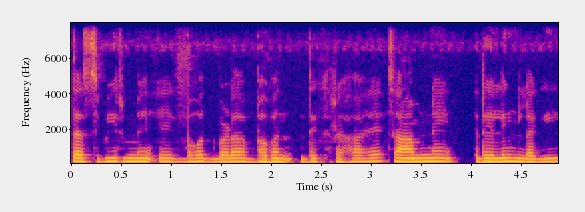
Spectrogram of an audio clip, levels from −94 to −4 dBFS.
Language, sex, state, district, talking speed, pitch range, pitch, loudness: Hindi, female, Uttar Pradesh, Etah, 145 wpm, 175-185 Hz, 180 Hz, -16 LUFS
